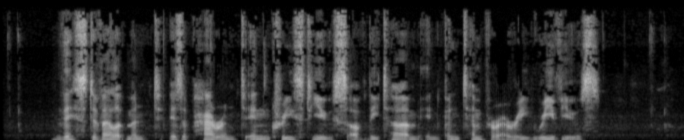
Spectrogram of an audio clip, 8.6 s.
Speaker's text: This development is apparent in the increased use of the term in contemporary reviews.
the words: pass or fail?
fail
